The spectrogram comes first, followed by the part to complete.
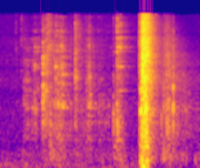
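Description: A single loud, sharp shot from an over-and-under shotgun fired at a clay target about one and a half seconds in, with a short ring after it. Lighter noises come shortly before the shot.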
